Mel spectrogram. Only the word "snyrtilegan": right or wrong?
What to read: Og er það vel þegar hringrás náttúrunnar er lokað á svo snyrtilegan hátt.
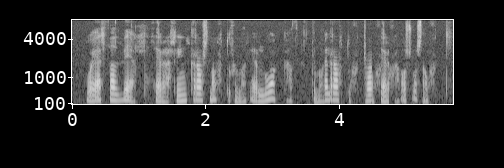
wrong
